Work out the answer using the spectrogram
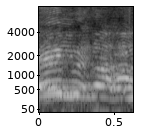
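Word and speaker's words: Abraham: 에이브라함! 에이브라함! 에이브라함! 아이브라함이라고 하지! 발음 따라 다른 거예요! 에이브라함! 얘가 약간 텍사스 주민가 보지 말이 약간 아이브라함!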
